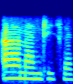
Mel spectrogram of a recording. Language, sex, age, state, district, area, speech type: Tamil, female, 30-45, Tamil Nadu, Pudukkottai, rural, conversation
